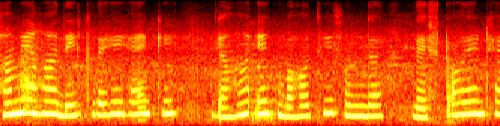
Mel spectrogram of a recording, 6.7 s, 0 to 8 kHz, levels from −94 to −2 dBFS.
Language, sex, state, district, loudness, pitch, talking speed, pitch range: Hindi, female, Maharashtra, Gondia, -13 LUFS, 285 Hz, 115 wpm, 250-300 Hz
